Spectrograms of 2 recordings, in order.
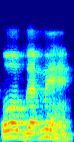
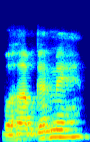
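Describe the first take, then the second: First: The first word is pronounced 'o'. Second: The first word is pronounced 'vah'. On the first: This is how people say it in everyday speech. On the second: This is the formal standard form.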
